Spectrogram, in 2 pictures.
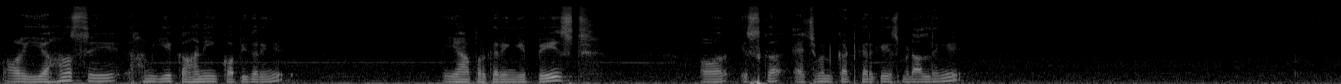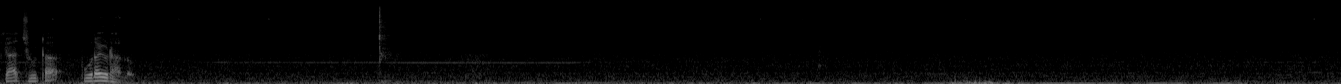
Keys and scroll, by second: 3.7 ctrl+c, 6.2 ctrl+v, 8.3 ctrl+x, 9.7 ctrl+v, 14.8 ctrl+c, 17.4 ctrl+v, 20.1 ctrl+x, 21.4 ctrl+v.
